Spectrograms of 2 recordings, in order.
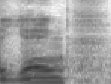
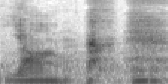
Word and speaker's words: yang: You might say yang, but it's pronounced yang.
